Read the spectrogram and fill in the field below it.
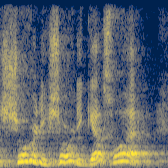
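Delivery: excited calling out. Retold or imitated.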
